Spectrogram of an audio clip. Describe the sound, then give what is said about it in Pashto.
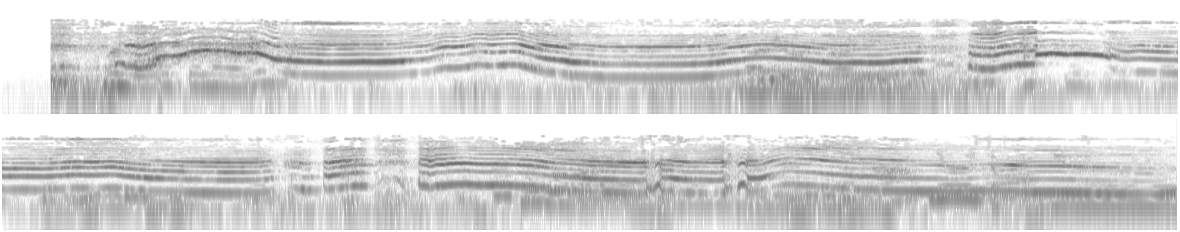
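Hungry children cry loudly and continuously, with wailing sobs that rise and fall in pitch and break off briefly between breaths. “د ماشومانو دا جړاوی د دردونو او یا هم د کومچاله لوري د وهلو څخه نه دي، بلکې دا ماشومان د ډوډۍ او یا هم د خوړو د نشټوالي له امله ژاړي”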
